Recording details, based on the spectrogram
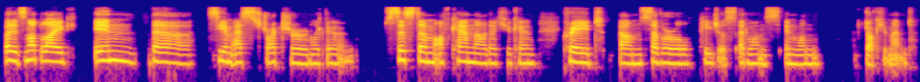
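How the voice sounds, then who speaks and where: A woman's voice: medium pitch, flat delivery, slow pace, smooth, no echo. A woman guest presenting a casual screen-share tutorial, hesitant, full of fillers as she walks through the steps.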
